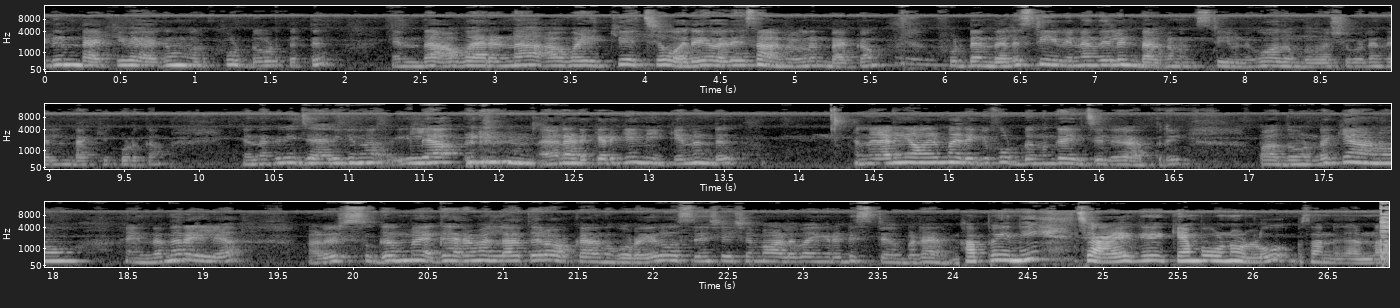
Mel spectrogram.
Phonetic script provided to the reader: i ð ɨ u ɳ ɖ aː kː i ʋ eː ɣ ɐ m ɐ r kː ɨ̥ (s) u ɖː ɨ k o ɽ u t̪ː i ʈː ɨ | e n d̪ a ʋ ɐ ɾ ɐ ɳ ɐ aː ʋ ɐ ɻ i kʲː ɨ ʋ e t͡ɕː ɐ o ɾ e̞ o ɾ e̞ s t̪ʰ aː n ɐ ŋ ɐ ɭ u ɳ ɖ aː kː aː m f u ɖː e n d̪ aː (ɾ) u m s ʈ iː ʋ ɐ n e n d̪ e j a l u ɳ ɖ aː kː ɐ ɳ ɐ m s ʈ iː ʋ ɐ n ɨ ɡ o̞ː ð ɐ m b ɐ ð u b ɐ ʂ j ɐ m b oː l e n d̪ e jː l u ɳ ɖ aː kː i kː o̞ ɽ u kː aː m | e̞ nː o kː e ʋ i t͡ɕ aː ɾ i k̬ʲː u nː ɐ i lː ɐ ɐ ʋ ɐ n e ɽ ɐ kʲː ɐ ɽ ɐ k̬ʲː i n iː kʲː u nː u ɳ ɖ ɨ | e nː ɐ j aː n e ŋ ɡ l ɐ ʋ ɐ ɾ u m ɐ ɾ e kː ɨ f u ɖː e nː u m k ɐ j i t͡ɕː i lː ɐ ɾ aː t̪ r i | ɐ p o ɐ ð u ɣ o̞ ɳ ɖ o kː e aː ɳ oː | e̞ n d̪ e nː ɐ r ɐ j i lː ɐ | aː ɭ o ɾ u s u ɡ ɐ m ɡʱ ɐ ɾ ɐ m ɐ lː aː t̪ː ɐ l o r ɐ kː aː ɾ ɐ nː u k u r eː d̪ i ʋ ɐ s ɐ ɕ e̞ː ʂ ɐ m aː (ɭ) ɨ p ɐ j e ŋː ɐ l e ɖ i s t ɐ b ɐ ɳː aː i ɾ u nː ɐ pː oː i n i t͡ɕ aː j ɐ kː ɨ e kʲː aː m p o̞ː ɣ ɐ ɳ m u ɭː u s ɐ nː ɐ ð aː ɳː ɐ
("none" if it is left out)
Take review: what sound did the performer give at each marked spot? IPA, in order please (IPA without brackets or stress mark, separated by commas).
f, l, ɭ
